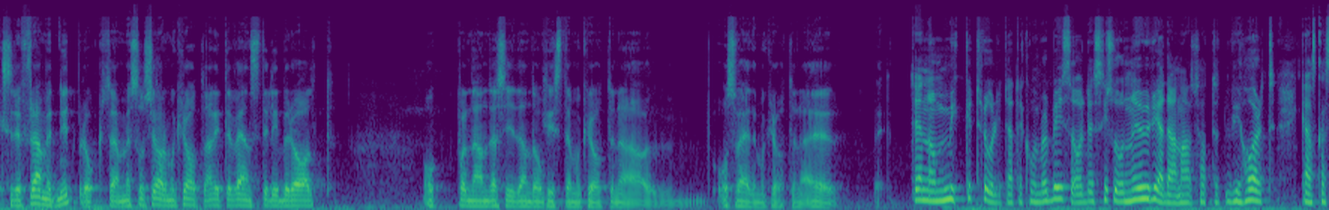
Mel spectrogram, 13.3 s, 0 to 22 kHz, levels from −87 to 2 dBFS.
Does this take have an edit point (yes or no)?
yes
